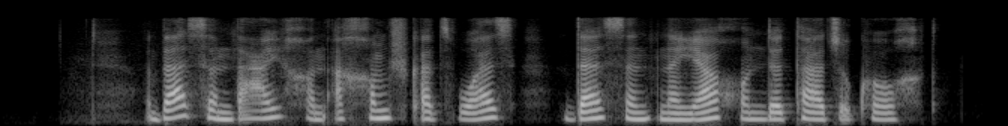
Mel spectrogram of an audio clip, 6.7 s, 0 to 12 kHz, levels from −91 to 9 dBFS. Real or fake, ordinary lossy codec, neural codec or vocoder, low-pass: fake; AAC, 64 kbps; codec, 16 kHz, 0.8 kbps, ZipCodec; 7.2 kHz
